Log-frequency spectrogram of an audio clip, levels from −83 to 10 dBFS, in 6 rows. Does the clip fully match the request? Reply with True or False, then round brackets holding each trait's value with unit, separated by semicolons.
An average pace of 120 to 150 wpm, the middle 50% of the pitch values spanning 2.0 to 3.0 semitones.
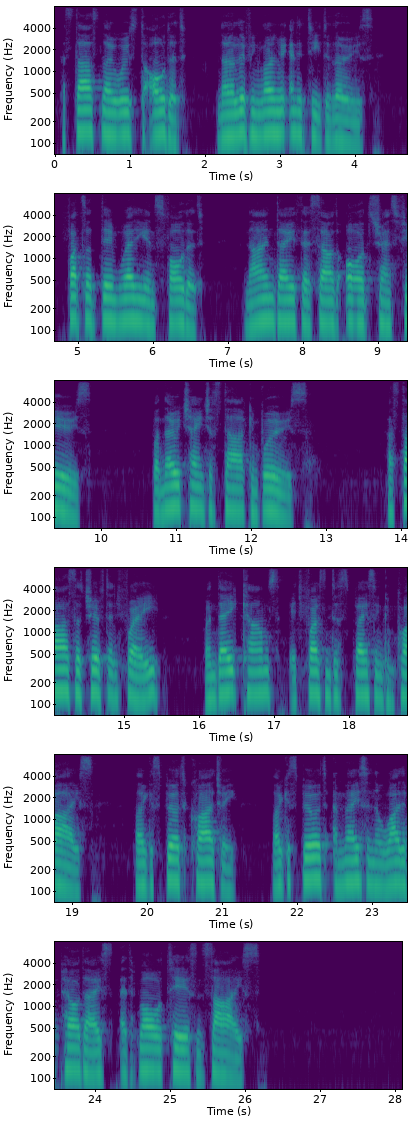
True (145 wpm; 2.5 semitones)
